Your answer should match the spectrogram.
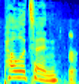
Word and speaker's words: Peloton: And I was told to make sure, I was told by my heart rate tribe to make sure we work on your pronunciation. It's Peloton. – Peloton.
